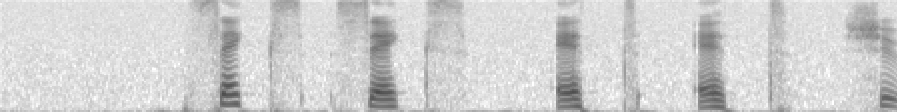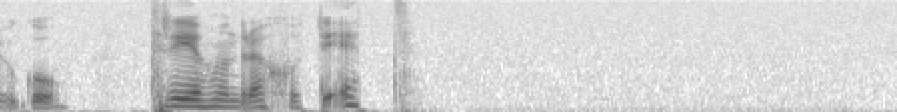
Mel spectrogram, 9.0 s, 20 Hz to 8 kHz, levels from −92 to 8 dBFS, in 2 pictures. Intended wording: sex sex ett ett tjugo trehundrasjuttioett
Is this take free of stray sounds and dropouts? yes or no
yes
